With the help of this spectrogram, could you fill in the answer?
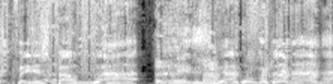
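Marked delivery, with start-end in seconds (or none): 1.3-2.8 laughing. Real, not acted. Laughing at his own story.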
